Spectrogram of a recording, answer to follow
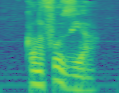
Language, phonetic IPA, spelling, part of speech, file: Polish, [kɔ̃nˈfuzʲja], konfuzja, noun, Pl-konfuzja.ogg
